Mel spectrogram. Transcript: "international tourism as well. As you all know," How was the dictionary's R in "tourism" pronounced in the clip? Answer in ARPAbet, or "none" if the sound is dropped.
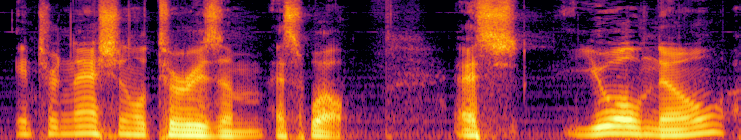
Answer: R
